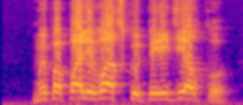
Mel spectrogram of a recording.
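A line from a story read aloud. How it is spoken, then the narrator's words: Terrified shout. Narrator (Russian): закричал астронавт в ужасе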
